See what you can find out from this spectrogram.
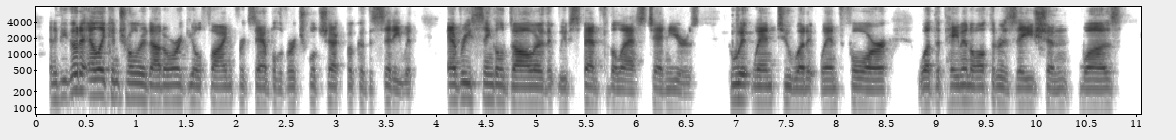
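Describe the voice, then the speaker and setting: The voice is bright and sharp, moving at a very fast pace with fairly even intonation. The sound is dry and close with no echo, over a quiet background. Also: man, medium pitch for a man. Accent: American. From Los Angeles, US. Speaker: political candidate, city official. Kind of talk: campaign speech.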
